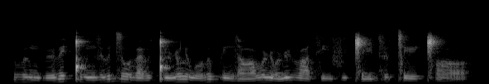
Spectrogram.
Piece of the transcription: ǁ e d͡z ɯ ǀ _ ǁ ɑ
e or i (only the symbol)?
e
